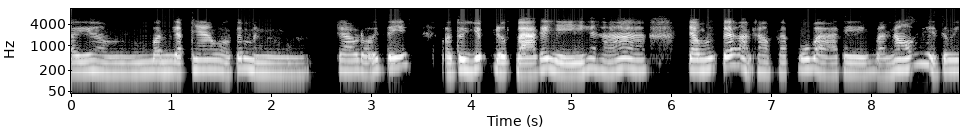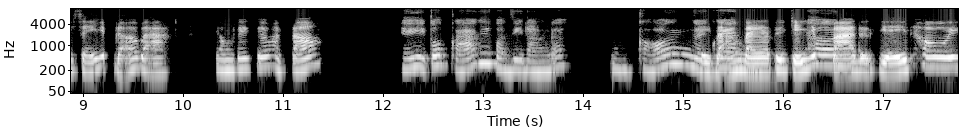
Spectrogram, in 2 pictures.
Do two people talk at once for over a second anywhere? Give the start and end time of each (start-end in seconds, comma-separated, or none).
15.2-16.8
